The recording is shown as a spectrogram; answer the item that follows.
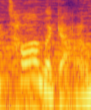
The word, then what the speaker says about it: ptarmigan: Now, ptarmigan has a silent P like pterodactyl. Oh. It's p t a r m i g a n.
